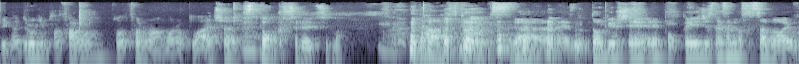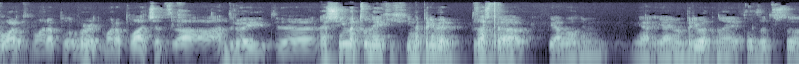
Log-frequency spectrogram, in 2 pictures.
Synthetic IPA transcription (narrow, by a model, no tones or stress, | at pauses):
inad̪ɾuɡimplˠat̪foɾaplˠat̪fo̞ɾmamamo̞ːɾaoplˠaːt͡ɕat̪st̪oksɾet̪simo | d̪ast̪oksd̪amneznamd̪o̞bieʃepl̩ˠpejd͡ʒesne̞znamj̪alˠsesad̪o̞ʋajʋoɾd̪mo̞ɾaʋoɾd̪moɾaplˠaːt͡ɕat̪zaand̪ɾoid̪naːʃimat̪uːnekixinapɾiːmjeɾzaʃt̪ojaːjaːʋo̞lim | jajaːimampɾiʋat̪noeplˠzat̪o̥ʃt̪o̞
